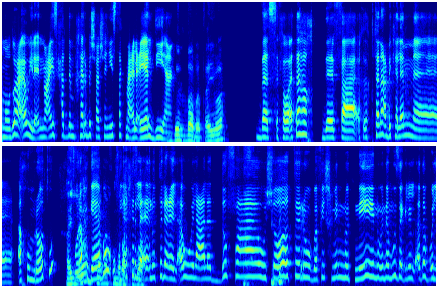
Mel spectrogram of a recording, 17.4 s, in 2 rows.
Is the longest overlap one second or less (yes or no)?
no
